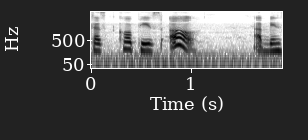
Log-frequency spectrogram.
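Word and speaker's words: kopjes: life on Earth ecologically important to these copious pronounced as copies of I've been saying COPD it's copies are an attractive feature of the Serengeti landscape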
